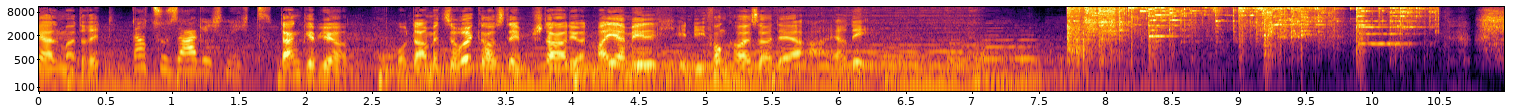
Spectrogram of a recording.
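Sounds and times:
speech: 0.0 - 6.4
glass shards falling and clinking: 7.7 - 10.6
window pane smashed to reach the window handle: 7.7 - 10.6.

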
